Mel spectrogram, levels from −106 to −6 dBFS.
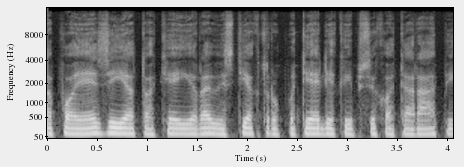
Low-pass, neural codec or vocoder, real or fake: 14.4 kHz; none; real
